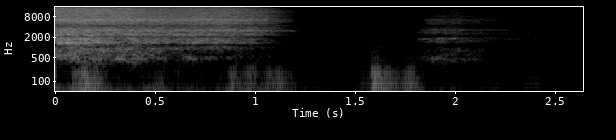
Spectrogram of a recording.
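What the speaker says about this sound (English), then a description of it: "You take a deep breath" A single deep, slow breath taken close to the mic, a long airy inhale followed after a short pause by a softer, breathy exhale.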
